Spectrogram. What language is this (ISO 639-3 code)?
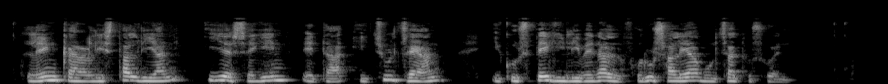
eus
